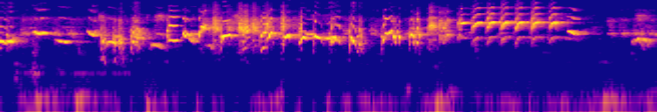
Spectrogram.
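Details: Caged greater green leafbird delivering nonstop competition-style song for training: rich jumble of whistles, chirps and mimicked notes with rapid, repeated buzzy trills toward the end.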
